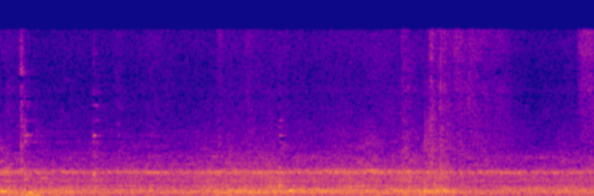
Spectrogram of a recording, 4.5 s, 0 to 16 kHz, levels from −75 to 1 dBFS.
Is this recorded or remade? recorded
